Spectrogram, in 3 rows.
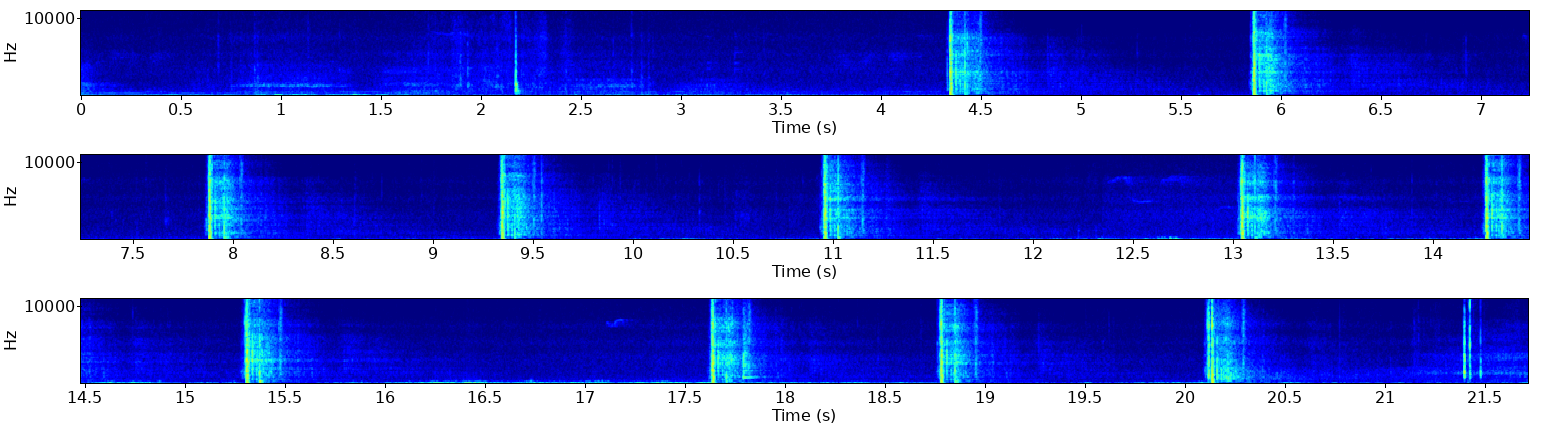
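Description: Umarex HDR68 air revolver firing at a pumpkin: about a dozen sharp, loud cracks at irregular intervals, with quieter handling noise between them and no talk.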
